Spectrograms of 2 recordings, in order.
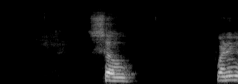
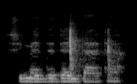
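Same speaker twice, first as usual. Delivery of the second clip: softer, a fond echo of the line; tender and soft; 2 semitones lower, 7 dB quieter than usual. Real, not acted. Grandfather echoing how his granddaughter made his day, softer and tender. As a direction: let it fall quietly, full of fondness.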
